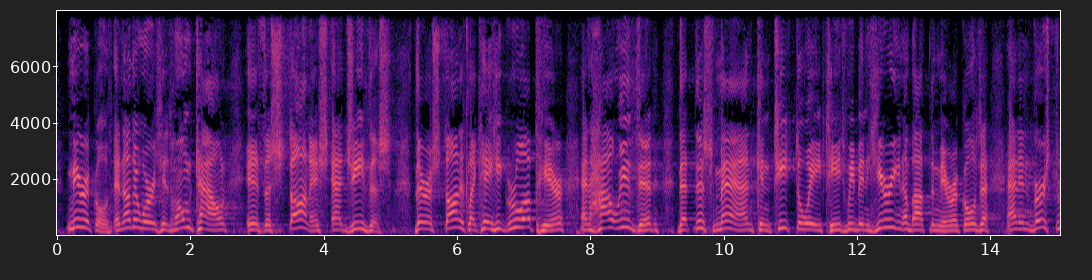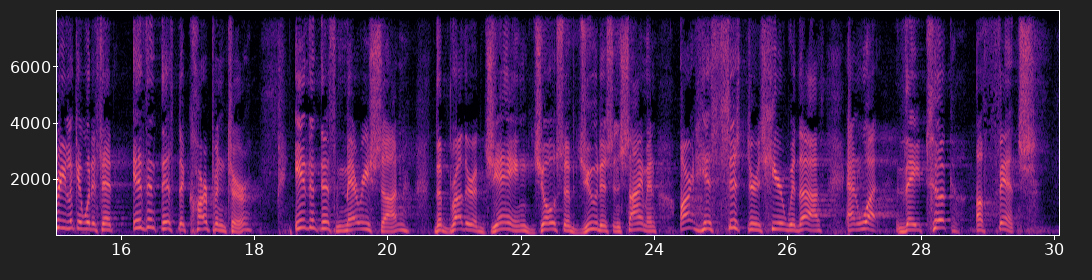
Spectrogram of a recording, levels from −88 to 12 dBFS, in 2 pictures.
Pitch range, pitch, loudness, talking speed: 180-235 Hz, 205 Hz, -22 LUFS, 150 wpm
